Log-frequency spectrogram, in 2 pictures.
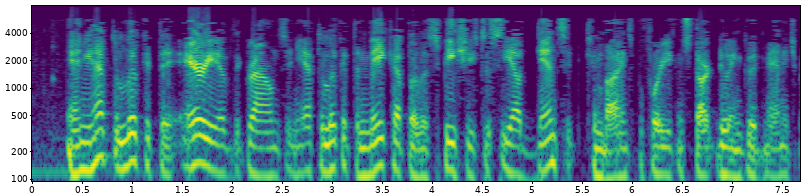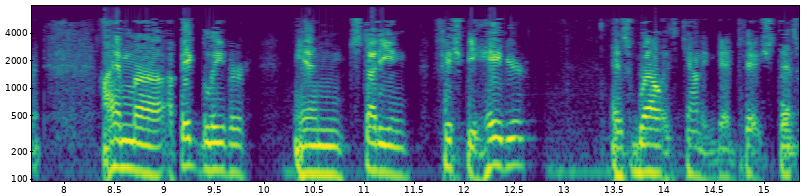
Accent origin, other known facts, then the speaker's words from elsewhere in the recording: Oregon, United States; as I said, Hecate, not Aceta. I am local. I'm not from California. That's how we tell the difference.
